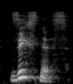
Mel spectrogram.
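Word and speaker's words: Ziesenis: Your last name is Zeesness. You say it like Z you're sneezing.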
